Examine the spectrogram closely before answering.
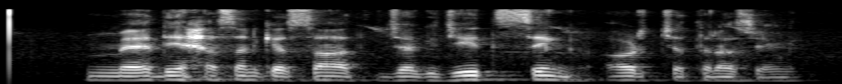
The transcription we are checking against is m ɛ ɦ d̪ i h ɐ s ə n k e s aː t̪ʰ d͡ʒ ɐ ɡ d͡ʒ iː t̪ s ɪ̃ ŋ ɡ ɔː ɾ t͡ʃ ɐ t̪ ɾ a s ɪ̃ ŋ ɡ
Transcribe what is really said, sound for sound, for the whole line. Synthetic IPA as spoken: m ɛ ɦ d̪ i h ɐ s ə n k e s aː t̪ʰ d͡ʒ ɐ ɡ d͡ʒ iː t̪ s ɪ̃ ŋ ɡ ɔː ɾ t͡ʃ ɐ t̪ ɾ a s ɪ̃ ŋ ɡ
